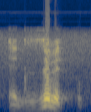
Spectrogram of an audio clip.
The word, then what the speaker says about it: exhibit: Exhibit.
